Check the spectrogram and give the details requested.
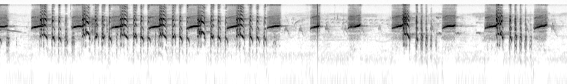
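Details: A tame, trained grey francolin calls when its owner whistles. It gives loud, harsh, high-pitched phrases about once a second in quick rhythmic bursts, with short pauses between series.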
